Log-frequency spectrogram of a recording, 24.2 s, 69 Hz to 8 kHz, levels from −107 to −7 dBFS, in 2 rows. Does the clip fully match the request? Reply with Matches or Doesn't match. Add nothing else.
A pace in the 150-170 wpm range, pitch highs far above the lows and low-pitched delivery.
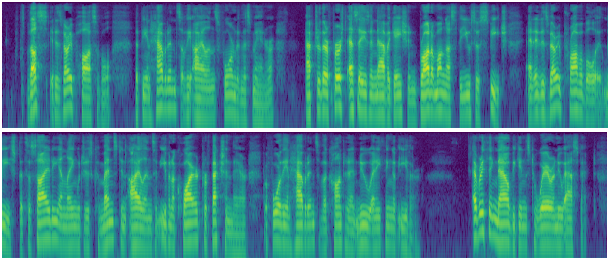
Doesn't match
